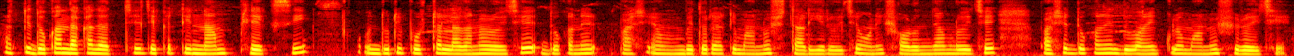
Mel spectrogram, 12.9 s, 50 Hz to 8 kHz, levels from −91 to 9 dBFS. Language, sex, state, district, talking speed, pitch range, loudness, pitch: Bengali, female, West Bengal, Jhargram, 140 wpm, 195-220 Hz, -19 LUFS, 205 Hz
